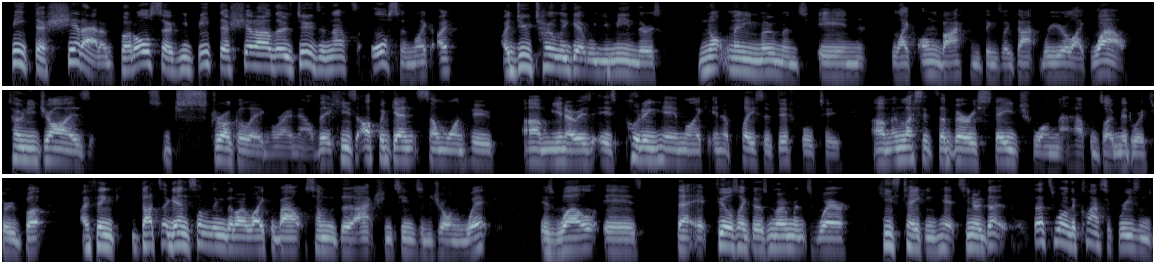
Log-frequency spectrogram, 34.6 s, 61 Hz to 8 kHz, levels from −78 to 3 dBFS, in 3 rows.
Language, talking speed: English, 210 wpm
